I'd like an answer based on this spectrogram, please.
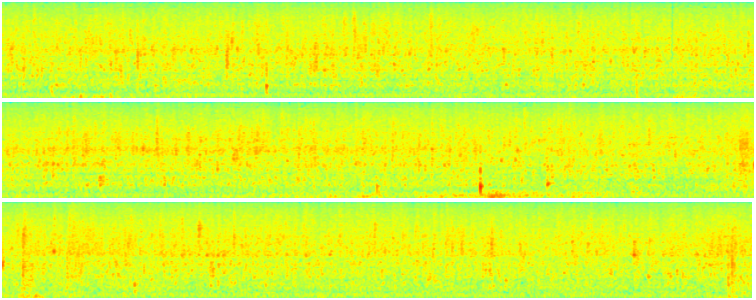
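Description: Steady trickle of running water, with scattered light clicks and one sharper knock about fifteen seconds in.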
